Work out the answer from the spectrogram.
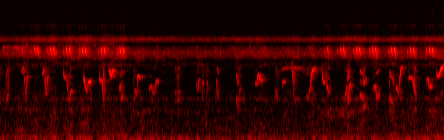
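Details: Red-eyed bulbul decoy sound from a caged bird: quick run of short, bright, warbled phrases, some sliding upward, under a loud bead-like insect pulse and steady insect drone.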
